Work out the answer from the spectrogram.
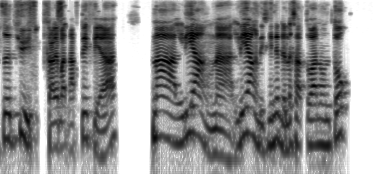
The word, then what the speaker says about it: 辆: Nah, liang, dibacanya liang, nada keempat. Ya, nada keempat.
